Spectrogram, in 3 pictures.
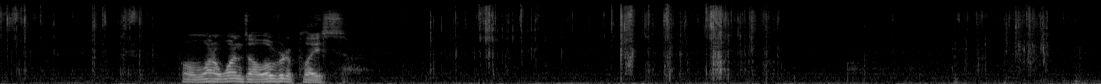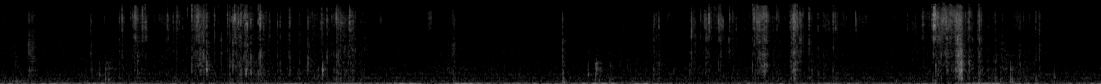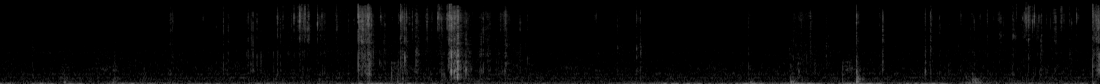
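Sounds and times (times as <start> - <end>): wrappers crinkling and tearing: 0.0 - 1.6, 4.0 - 7.9, 9.6 - 10.7, 11.9 - 15.6, 17.1 - 21.5, 23.7 - 27.4, 30.0 - 33.0.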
